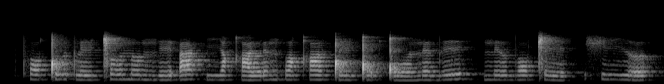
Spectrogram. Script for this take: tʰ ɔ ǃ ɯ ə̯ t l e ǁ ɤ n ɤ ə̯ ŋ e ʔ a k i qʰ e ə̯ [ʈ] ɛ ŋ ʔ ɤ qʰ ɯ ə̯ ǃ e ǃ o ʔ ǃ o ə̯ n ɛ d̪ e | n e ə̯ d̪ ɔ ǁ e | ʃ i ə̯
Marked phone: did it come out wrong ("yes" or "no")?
yes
